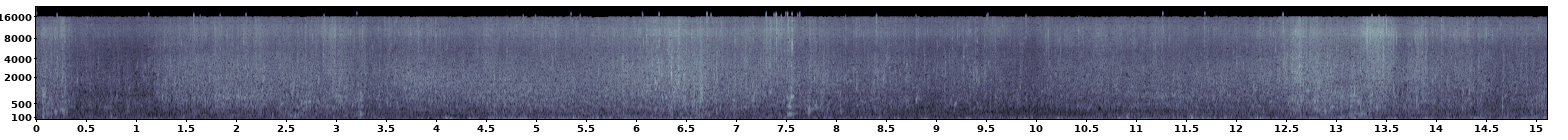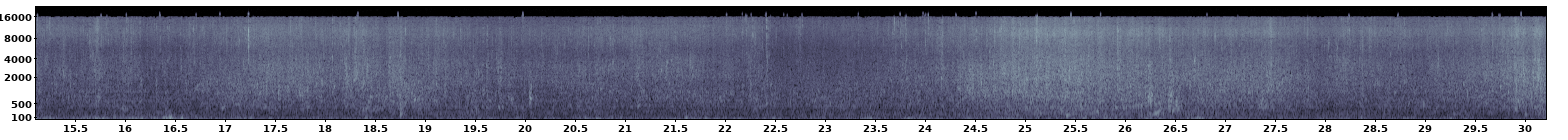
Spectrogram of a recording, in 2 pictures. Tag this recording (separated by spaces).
field-recording sea water waves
